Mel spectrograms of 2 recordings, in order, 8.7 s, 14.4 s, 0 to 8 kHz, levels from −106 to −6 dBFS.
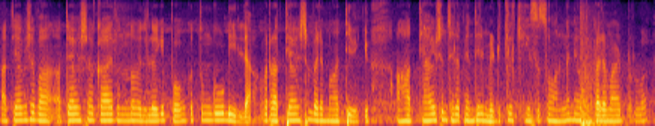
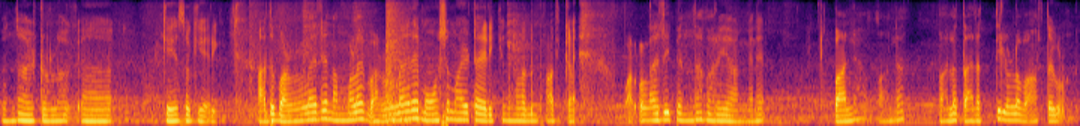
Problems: constant background noise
